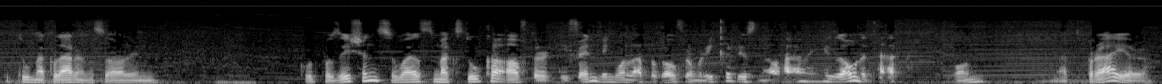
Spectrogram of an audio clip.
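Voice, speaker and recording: A man's voice: lowish voice, unhurried, dark tone, breathy edge, faint music behind, low-quality recording. A man from Austria with an Austrian accent and German as his native language, giving conversational, wry live racing commentary with playful asides. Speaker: sim racing league commentator.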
